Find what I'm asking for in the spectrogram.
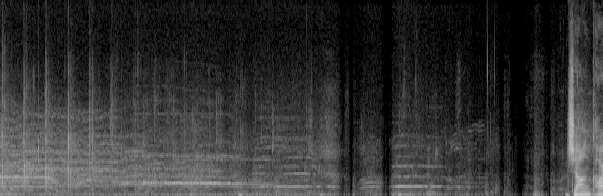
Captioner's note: cheering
